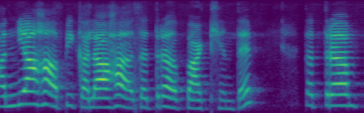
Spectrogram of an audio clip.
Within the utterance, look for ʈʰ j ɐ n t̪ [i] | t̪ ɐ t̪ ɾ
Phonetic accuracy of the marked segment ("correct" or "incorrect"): incorrect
